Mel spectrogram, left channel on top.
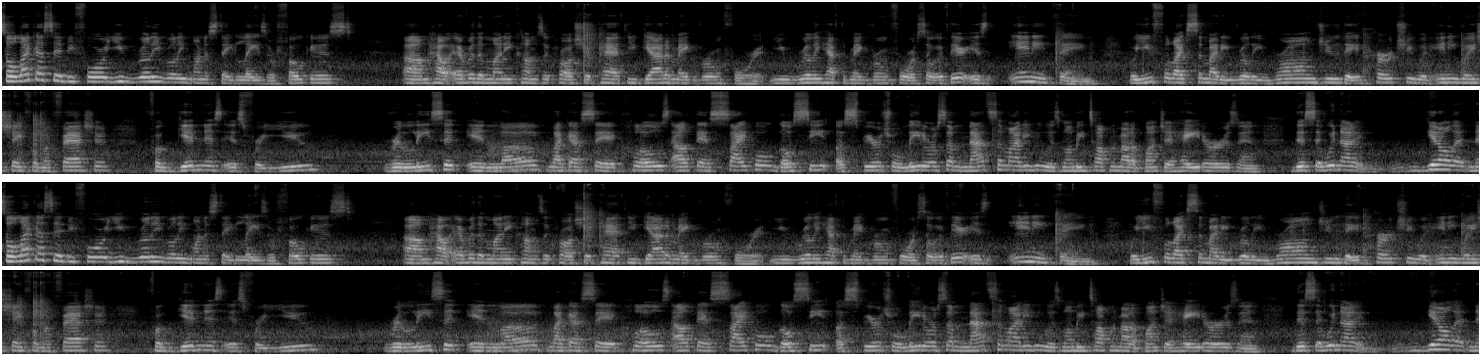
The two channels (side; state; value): both; normal; correlation 0.67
